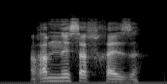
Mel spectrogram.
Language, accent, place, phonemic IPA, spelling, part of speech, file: French, France, Lyon, /ʁam.ne sa fʁɛz/, ramener sa fraise, verb, LL-Q150 (fra)-ramener sa fraise.wav
- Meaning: to get one's butt somewhere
